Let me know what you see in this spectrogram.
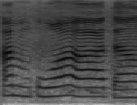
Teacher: واو کو لمبا کریں گے اور اخفا کریں گے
